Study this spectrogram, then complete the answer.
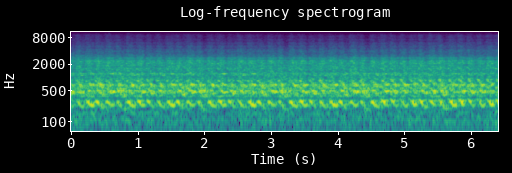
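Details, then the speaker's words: Ford diesel truck at +4 °C, newly installed glow plug controller never clicks: starter churns steadily about three pulses a second, briefly fires, diesel smell, but won't catch; owner suspects the controller isn't working, crank no start. "I think I should be hearing that thing clicking but it's not so maybe it doesn't work I don't think it works it never clicked once"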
